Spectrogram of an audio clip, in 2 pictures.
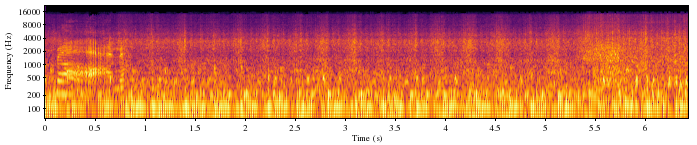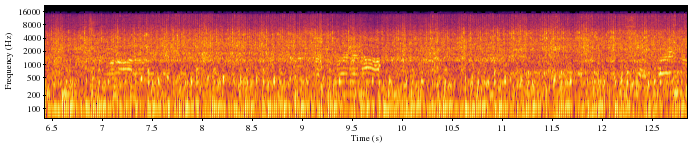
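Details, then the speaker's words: Hummer H3 just reassembled with new 4L65E transmission and Truck Norris cam, first start, untuned: loud, lumpy idle with uneven lope and deep exhaust rumble, no leaks; normal big-cam choppy idle. "Oh, listen to it chopping. Listen to it chopping, baby."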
